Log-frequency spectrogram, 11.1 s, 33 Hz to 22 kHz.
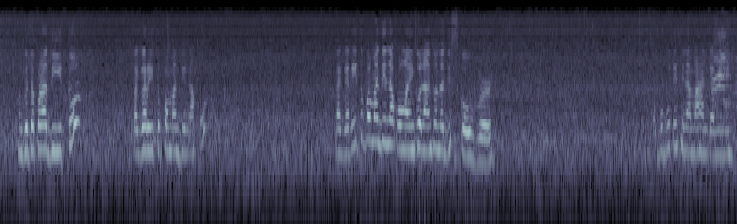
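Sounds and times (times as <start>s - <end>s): stream water rushing: 0.0s - 11.0s.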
